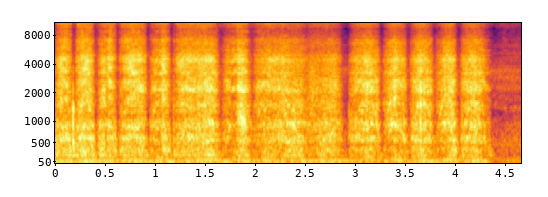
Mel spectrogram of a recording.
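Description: A metal file rasps guitar fret ends flush with the wooden neck in a run of quick, even back-and-forth strokes, close and alone, ending abruptly.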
